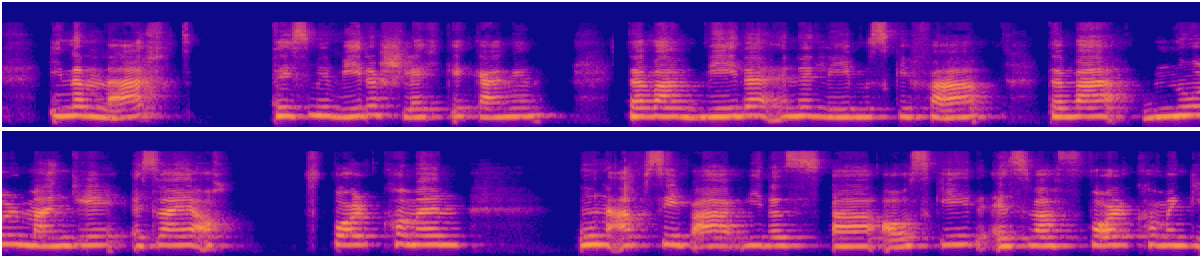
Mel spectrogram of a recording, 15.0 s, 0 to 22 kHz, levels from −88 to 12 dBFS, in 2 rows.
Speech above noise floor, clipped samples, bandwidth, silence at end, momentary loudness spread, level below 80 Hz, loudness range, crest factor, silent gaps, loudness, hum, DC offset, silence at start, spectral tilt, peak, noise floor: 52 dB; under 0.1%; 12.5 kHz; 0 s; 8 LU; -86 dBFS; 2 LU; 18 dB; none; -18 LUFS; none; under 0.1%; 0.1 s; -2.5 dB/octave; -2 dBFS; -70 dBFS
